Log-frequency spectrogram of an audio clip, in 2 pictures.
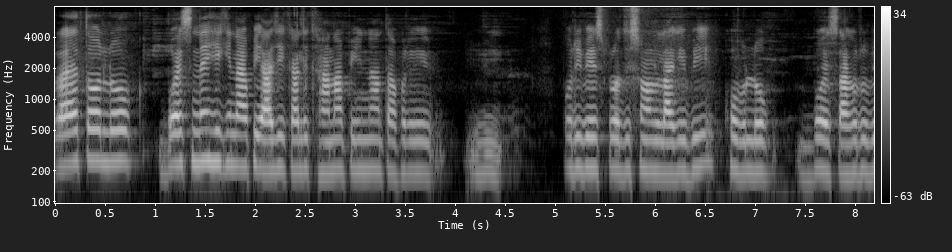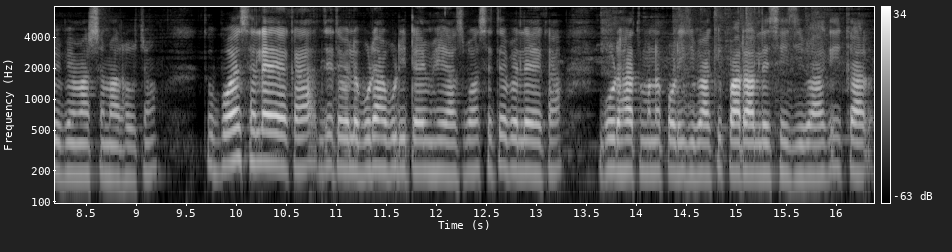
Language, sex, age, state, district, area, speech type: Odia, female, 30-45, Odisha, Kalahandi, rural, spontaneous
